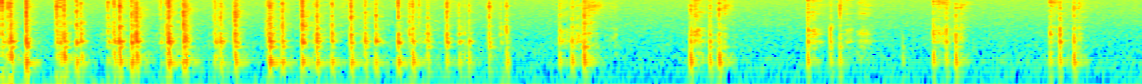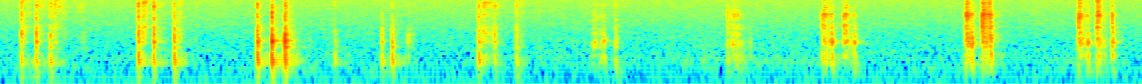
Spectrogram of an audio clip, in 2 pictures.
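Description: A black, hollow, elongated hard-shell glasses case is tapped and scratched along its top and edges with fingertips and nails. A fast, dense run of dry, clicky taps with a hollow midrange tone lasts about two seconds, then slows to sparser, evenly spaced taps. Each hit dies away almost instantly.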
